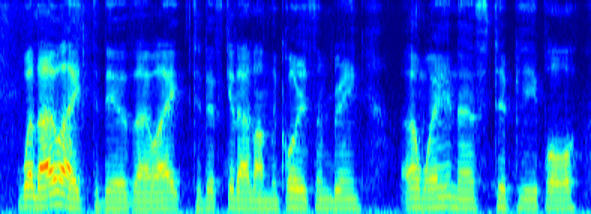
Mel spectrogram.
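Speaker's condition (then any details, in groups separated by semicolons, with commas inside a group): Cerebral palsy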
